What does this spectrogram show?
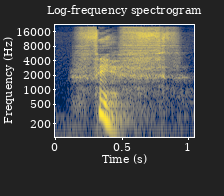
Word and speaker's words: fifth: First, third, fourth, fifth. Now, the most accurate way to say this is f-I, f. So that is 2 letter F sounds and then 1 TH sound at the end.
